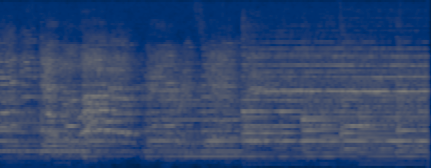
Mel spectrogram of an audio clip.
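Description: Music: a group of voices singing together with instrumental accompaniment, the notes held steadier in the second half.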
